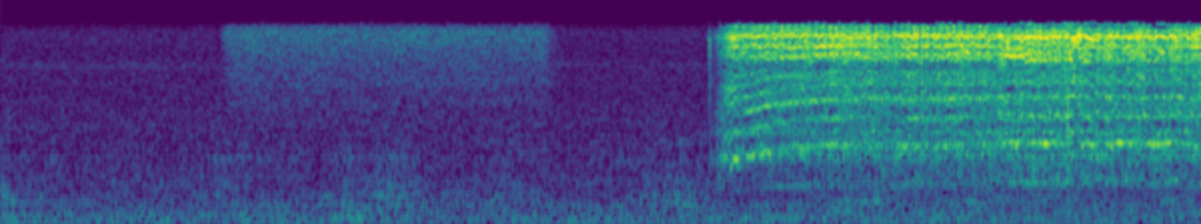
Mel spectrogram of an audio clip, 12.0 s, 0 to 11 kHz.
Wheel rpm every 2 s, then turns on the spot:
0, 0, 0, 30, 160, 160.
none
